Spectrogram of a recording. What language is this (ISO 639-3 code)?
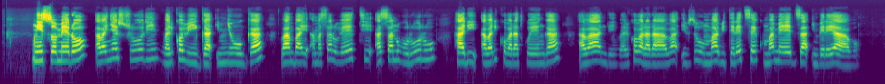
run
